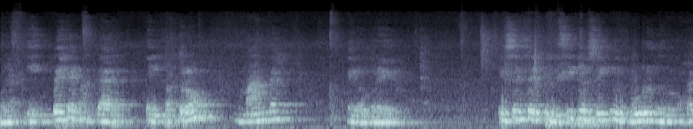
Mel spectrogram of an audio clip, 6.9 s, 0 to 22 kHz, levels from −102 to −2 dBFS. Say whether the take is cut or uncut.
cut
